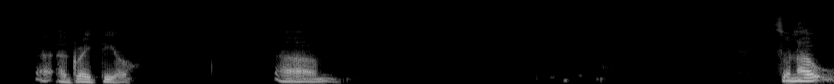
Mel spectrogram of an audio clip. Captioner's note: pauses 6 seconds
